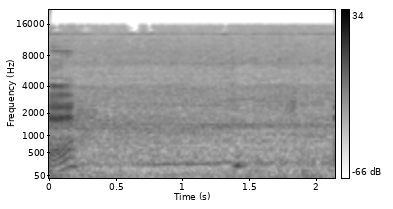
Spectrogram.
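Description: eufy RoboVac 11S robot vacuum running just after being started, a steady whir from its motor.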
